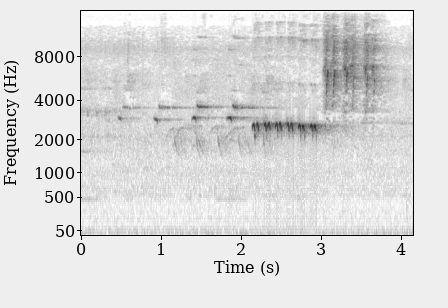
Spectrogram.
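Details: Nightingale singing in Kyrgyzstan in 2020: a quick series of even, sharp repeated notes, then a bright, high, buzzy burst, over soft outdoor background noise.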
